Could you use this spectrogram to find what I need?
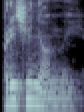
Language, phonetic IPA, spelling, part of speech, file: Russian, [prʲɪt͡ɕɪˈnʲɵnːɨj], причинённый, verb, Ru-причинённый.ogg
- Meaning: past passive perfective participle of причини́ть (pričinítʹ)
